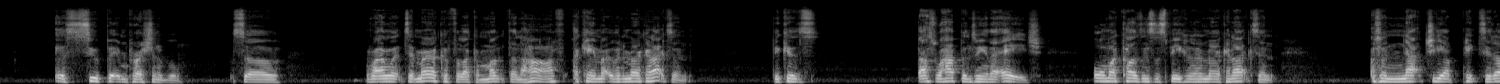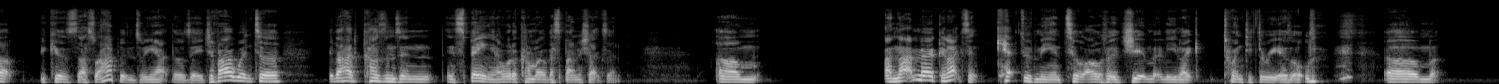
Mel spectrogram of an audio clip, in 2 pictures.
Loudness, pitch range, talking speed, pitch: -20 LUFS, 115-140 Hz, 180 wpm, 130 Hz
